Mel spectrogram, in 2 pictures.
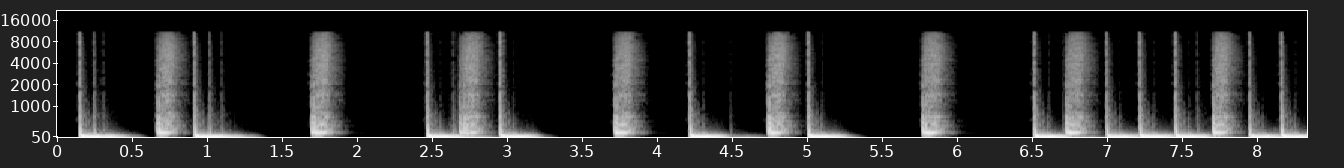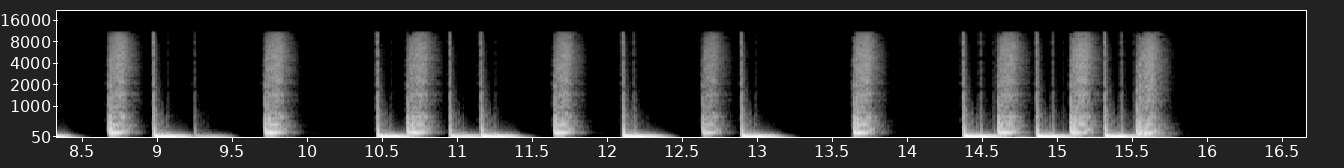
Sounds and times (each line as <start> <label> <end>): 0.1 pop beat 1.8
2.5 pop beat 5.9
6.5 pop beat 9.9
10.5 pop beat 13.8
14.4 pop beat 15.8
